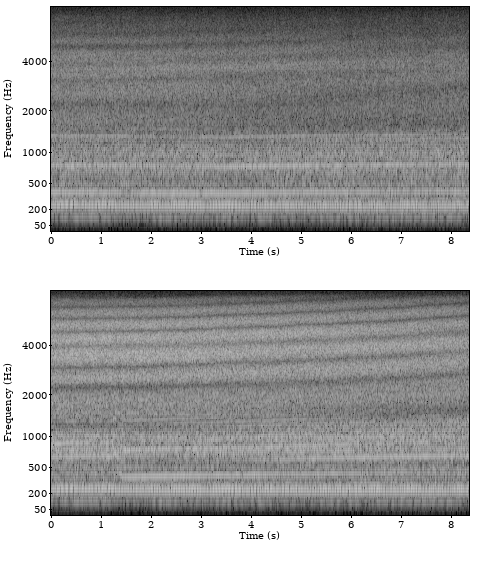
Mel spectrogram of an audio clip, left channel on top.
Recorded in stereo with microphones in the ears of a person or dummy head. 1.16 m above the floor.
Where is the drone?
40° right (ahead or behind); by 8.4 s 75° right (ahead or behind).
